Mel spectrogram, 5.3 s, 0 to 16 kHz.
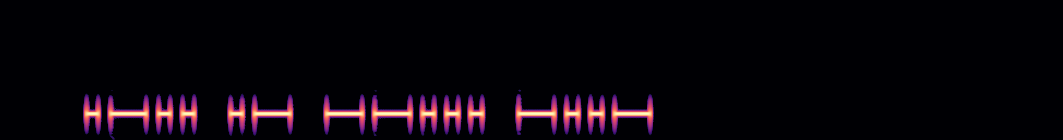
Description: Morse code, heard as a keyed tone, about 21 wpm, 700 Hz. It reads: LA7X
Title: DXCC-100 Call Signs - 4 Characters - Repeated 2x - 20wpm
